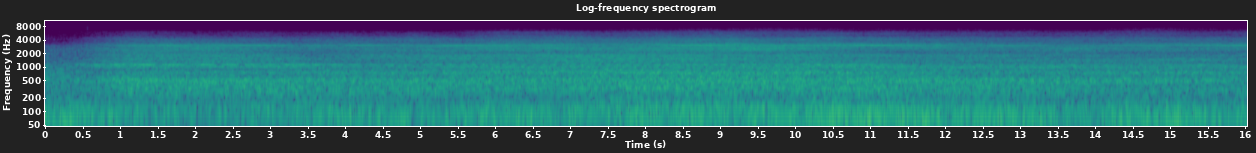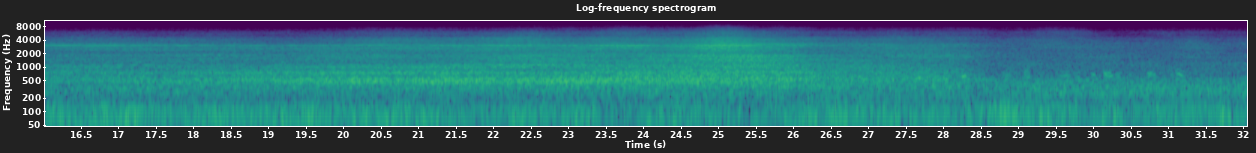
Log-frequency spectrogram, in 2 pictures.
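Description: Boeing 777-300ER's GE90 turbofan engines at taxi power: a steady jet roar with a high, even whine. It grows loudest about 25 seconds in as the aircraft passes, then eases off.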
